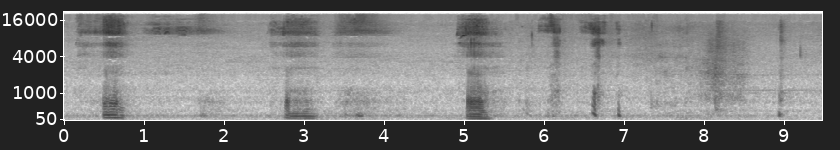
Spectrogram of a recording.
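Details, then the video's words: Snoring of a sleeping Pomeranian, recorded 8 November 2015. Loud rasping snores come about every two and a half seconds, each a broad noisy burst, followed by softer snuffles and small clicks. "ポメラニアン 犬のいびき"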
